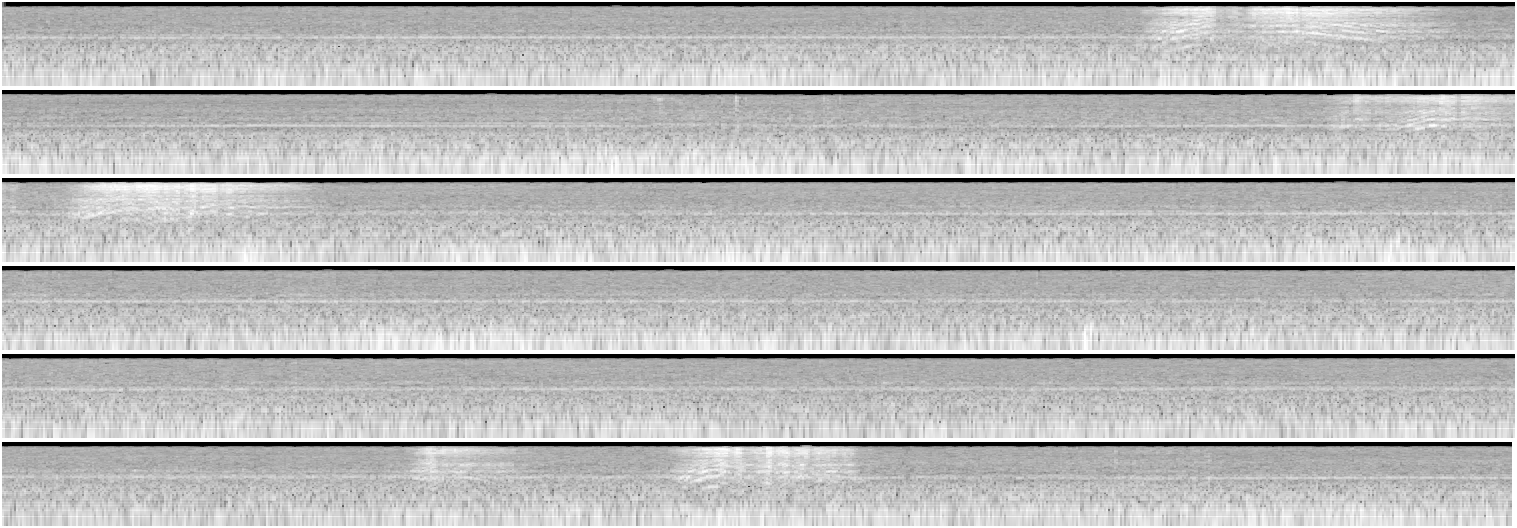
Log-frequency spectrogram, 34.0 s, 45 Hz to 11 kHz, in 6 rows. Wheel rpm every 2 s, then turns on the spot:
0, 0, 50, 10, 10, 50, 10, 0, 0, 0, 10, 10, 0, 0, 0, 40, 0.
8-10 12-14 20-22 30-32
